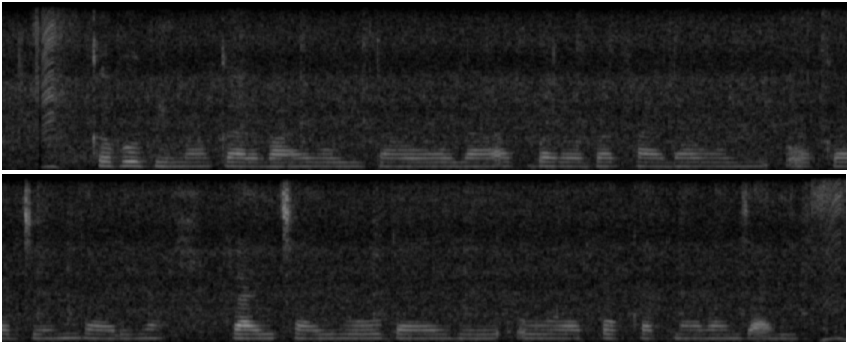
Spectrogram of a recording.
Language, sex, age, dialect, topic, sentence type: Chhattisgarhi, female, 25-30, Central, banking, statement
